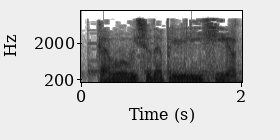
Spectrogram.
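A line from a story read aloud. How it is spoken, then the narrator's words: Menacing growl. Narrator (Russian): грозно прорычал он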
